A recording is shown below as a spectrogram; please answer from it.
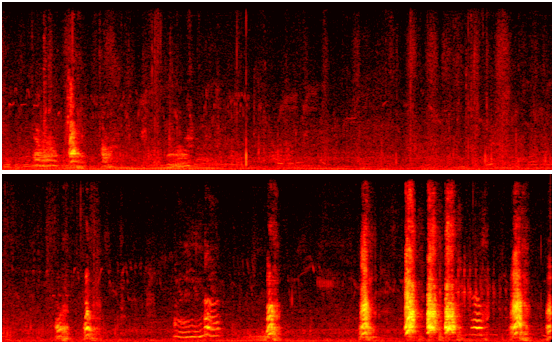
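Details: A Jack Russell Terrier working in an artificial earth trial gives sharp, rapid barks in quick bursts, with some speech nearby.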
